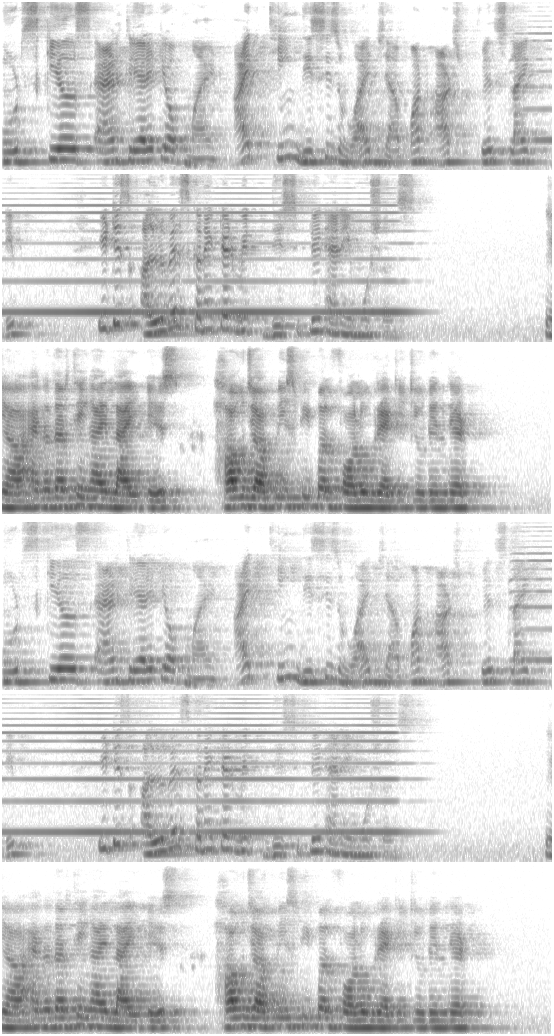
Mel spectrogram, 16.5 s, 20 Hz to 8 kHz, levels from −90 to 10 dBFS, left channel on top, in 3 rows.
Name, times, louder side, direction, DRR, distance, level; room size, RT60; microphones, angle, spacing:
voice 1, 0.0-5.8 6.5-9.6, left 2 dB, 65° left, 2.0 m, -35 dB
Bowed string instrument, 5.1-9.6, equal, 35° right, 3.7 m, -39 dB
voice 2, 10.9-12.8 13.1-15.7, left 2 dB, 90° left, 2.4 m, -27 dB
27.5 x 21.5 x 7.1 m
head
